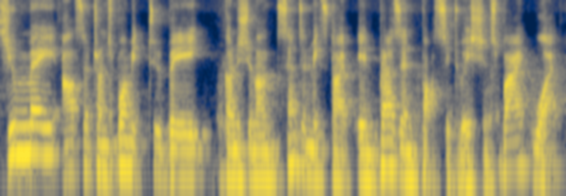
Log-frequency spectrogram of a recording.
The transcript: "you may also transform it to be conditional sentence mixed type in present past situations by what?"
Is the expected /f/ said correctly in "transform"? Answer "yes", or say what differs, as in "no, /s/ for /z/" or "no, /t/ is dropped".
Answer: yes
